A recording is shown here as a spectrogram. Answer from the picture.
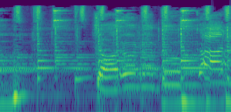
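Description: Live Baul folk music: a melody with sliding, scooping notes over steady held tones, with regular hand-drum strokes about four or five a second.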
